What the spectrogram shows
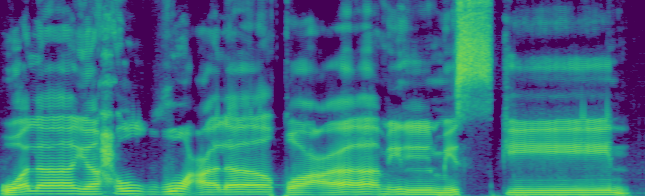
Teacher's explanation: واو کو ادا کرتے ہونٹوں کو گول کرنا ہے، لا الف مدہ ہے، یحض ہا کو واضح نکالنا ہے، واد کو موٹا پڑھنا ہے، ٹھیک ہے، علی عین کو واضح، لا مد اصلی ہے، طا کو خوب موٹا ادا کرنا ہے، عین کو واضح نکالنا ہے، اور الف کو باریک پڑھنا ہے۔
